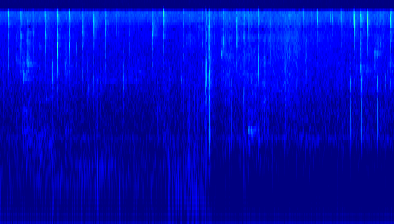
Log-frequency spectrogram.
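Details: Pet sugar glider just eating, with a run of soft, irregular crunching and clicking chews over a quiet indoor background.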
